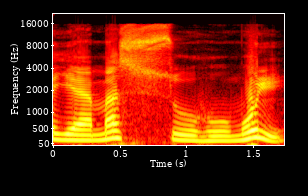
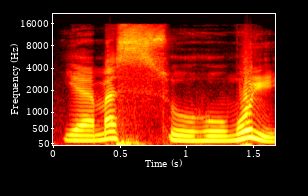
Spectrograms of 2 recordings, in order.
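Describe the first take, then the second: No difference in how they are said.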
